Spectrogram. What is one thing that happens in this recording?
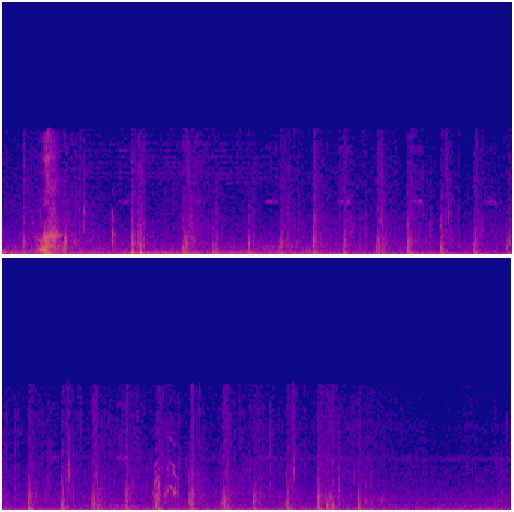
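Footsteps tap steadily on a path.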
